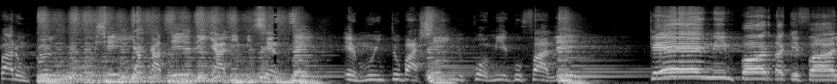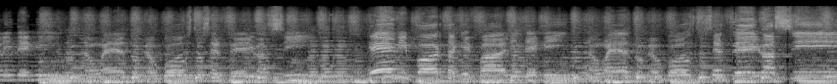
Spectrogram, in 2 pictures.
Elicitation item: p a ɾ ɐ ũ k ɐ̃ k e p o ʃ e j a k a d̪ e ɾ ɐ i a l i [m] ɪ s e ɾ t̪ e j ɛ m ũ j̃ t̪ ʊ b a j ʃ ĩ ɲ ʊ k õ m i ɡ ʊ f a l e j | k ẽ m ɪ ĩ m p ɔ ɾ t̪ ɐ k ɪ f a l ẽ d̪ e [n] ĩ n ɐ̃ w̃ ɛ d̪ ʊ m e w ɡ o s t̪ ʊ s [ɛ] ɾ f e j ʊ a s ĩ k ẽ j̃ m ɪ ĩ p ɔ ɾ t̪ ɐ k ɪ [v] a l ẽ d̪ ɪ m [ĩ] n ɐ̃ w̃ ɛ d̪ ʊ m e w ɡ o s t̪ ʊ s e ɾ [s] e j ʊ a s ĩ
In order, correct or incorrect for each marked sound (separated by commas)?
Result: correct, incorrect, incorrect, incorrect, correct, incorrect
